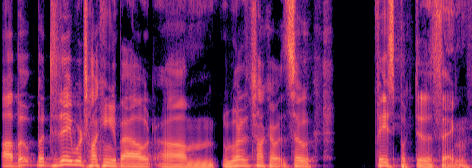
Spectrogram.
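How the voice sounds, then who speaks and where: A man's voice: mid-range voice, animated, a little fast, vocal fry. A man co-hosting a casual tech podcast, sounding scratchy from a summer cold, rambling with many restarts and fillers. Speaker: podcast co-host.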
